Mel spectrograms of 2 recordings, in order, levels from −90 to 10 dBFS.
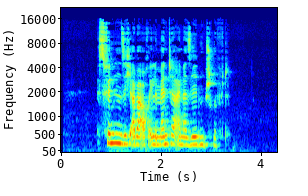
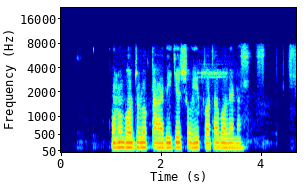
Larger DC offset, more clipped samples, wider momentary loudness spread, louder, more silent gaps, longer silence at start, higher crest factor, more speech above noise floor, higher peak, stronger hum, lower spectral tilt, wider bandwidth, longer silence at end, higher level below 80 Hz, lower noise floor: neither; neither; about the same, 11 LU vs 11 LU; about the same, -17 LUFS vs -19 LUFS; neither; second, 0.75 s vs 1 s; about the same, 16 dB vs 18 dB; first, 48 dB vs 43 dB; about the same, -2 dBFS vs -4 dBFS; neither; second, -3 dB/octave vs -6.5 dB/octave; first, 16.5 kHz vs 8 kHz; first, 1 s vs 0.05 s; about the same, -58 dBFS vs -62 dBFS; about the same, -64 dBFS vs -62 dBFS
